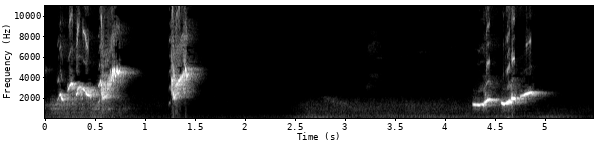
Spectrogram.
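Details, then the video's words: White-rumped shama, a young wild-caught bird past its spotted juvenile stage, used to encourage full singing: two short bursts of rising chirped notes, a pause, then a rising twittering whistle. "Memancing murai batu MUDA HUTAN dan LEPAS TROTOL agar GACOR NGEPLONG"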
